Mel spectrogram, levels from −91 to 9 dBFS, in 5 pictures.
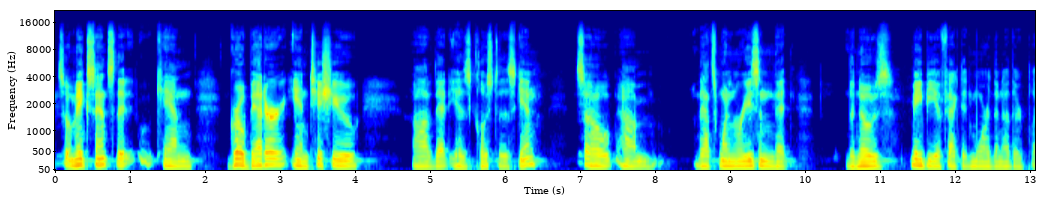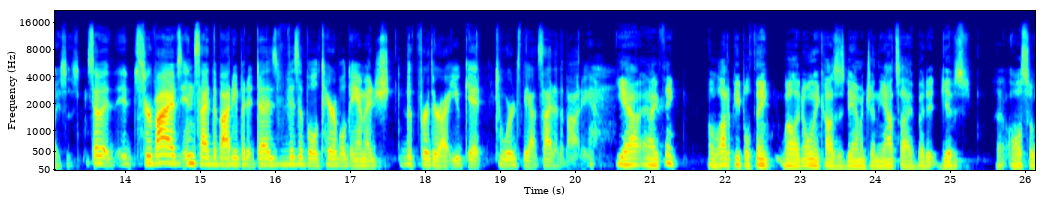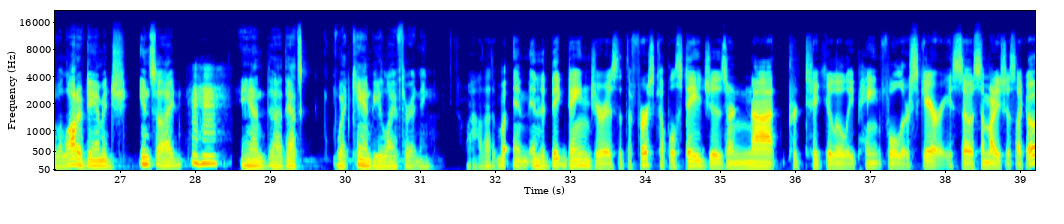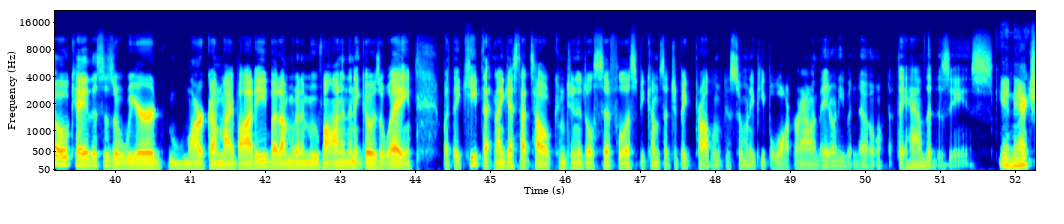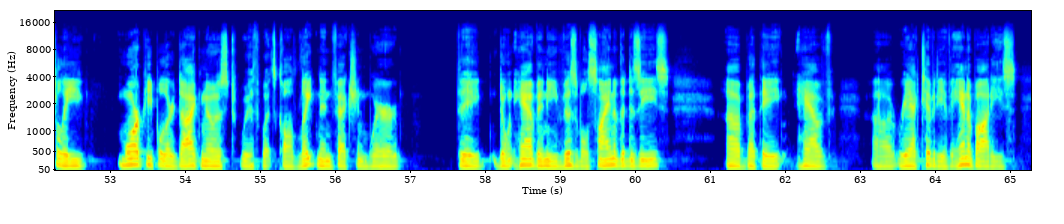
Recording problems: none

